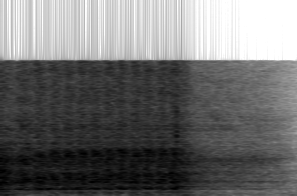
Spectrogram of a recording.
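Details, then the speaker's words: Car cranks but won't start: starter spins steadily at about four turns a second, yet the engine never catches and winds down; the fuel tank was found empty. "when I rotate that key in that way there is the sound this utility and it means the engine is trying to start but no any start and then I need to do my next thing and what is wrong and then I suddenly notice that hey my fuel tank is also empty"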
